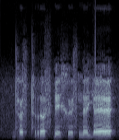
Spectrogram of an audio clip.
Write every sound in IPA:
dʱœstʰrəsɗe xøsnɛjɛ

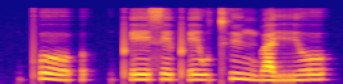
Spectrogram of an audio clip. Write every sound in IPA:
pʼoʔ | pʼesepʼew tʰyŋba rʲo

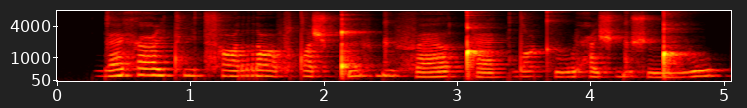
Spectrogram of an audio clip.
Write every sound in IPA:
ɡæxʕitʰit͡sʰɑ rɑftˤuʃ ǃʼyfɡy fæɐ̯ ǃʰækdˤø kʰɯwħiʃɡyʃ ŋ͡ǃiw

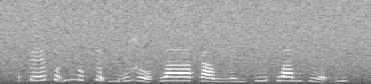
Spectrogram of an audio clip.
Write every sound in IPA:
ɓɛ˨˦fə̰˧˥n mə˦˥p̚ɗə̰˧˨jɲṵ˧˥ zo˧˩hwaː˧ka˨˩w ve˨˩ŋkɨ˧hwa˧mkɨ˧˩ə̯ ɓi˦˥k̚

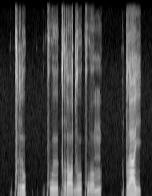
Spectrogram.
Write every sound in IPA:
kʰru˥˩k̚ | kʰwɯː˧krɔː˨˩duː˧kʰwo˩˦m | pla˥˩j

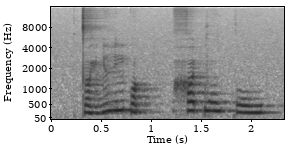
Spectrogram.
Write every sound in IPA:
t̪ɐ˨˩jliː˥npɐ˨˥k̚ | hɐ˥t̚wo˥wko˧w

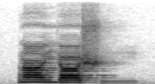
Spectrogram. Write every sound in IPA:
ɾã˦ja˦ ʃi˧

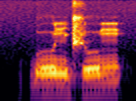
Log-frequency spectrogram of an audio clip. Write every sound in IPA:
ɓund͡ʒum

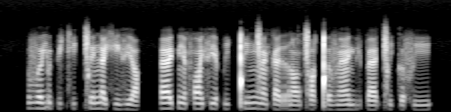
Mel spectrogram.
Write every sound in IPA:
vəjʊpʲəcʰi ǀɪnæçivʲɑ | æpʲɑ̃ fɑ̃fʲɑpi ǃiŋ͡ǀæ̃kæ rɑ̃ǀɑǃə væ̃bʲə pæǀikə fi

